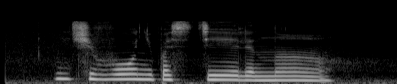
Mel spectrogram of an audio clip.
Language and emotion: Russian, sad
